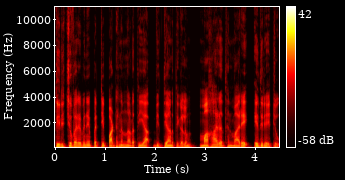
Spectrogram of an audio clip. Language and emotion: Malayalam, neutral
